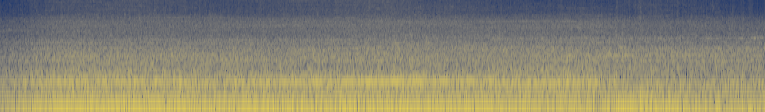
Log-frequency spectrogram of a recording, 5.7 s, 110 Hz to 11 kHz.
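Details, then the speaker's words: Subaru GC8 on a test drive at light throttle after replacing the roaring rear wheel bearing, with a cheap bearing and new seals. Steady low road rumble with no hum or growl rising with speed; the rear bearing is now quiet. "oh yeah she is driving a hundred times better look i'm not gassing it or anything and it's completely silent here no more noise back there"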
